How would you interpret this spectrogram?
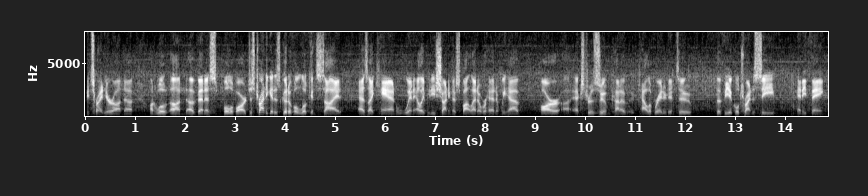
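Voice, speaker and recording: Bright, forceful man reporting live over noise. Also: fairly low pitch, level tone, poor audio. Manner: halting, improvised delivery. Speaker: helicopter news reporter. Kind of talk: live breaking-news pursuit commentary.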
